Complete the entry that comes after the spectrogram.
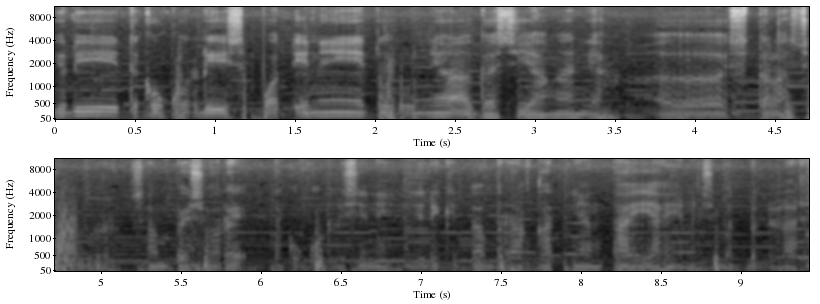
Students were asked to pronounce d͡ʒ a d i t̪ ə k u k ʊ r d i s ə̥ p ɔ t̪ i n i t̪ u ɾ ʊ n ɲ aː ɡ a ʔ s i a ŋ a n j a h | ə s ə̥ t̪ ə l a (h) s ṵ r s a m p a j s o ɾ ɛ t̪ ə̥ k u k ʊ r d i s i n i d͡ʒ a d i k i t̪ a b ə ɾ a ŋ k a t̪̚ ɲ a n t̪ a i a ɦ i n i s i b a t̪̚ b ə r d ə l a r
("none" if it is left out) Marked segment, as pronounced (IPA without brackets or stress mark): h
